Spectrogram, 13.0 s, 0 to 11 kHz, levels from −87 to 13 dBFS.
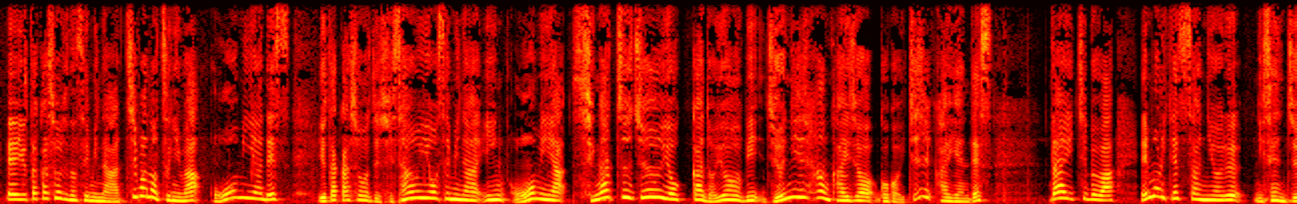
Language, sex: Japanese, female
